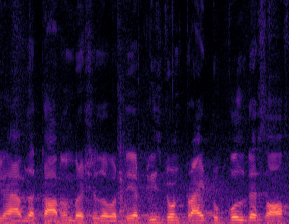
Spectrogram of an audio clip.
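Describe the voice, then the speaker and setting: Audible room echo and noticeable background noise surround a man who speaks with a Pakistani accent and fairly even intonation. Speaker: university lecturer. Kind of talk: lecture. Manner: halting, many fillers.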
